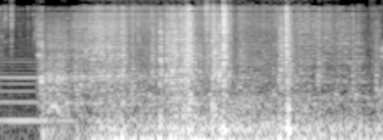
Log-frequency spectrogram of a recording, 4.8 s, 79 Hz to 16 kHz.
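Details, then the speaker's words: 1972 Chevy K10 4x4, 350 V8, sitting 20+ years: cranks and catches, revs rough and uneven under pumping throttle, never settles to idle and won't stay running; owner suspects fuel pump not pumping, getting worse. "Won't stay running. I don't understand why. My legs get tired from pumping."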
